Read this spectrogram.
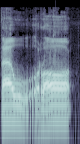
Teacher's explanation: huruf ro dibaca tebal, dibaca tabkhim. Sehingganya pangkal lisan kita naik terangkat ke atas ketika kita mengucapkannya. Tebalkan huruf rnya tauro ro. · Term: dibaca tafkhim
